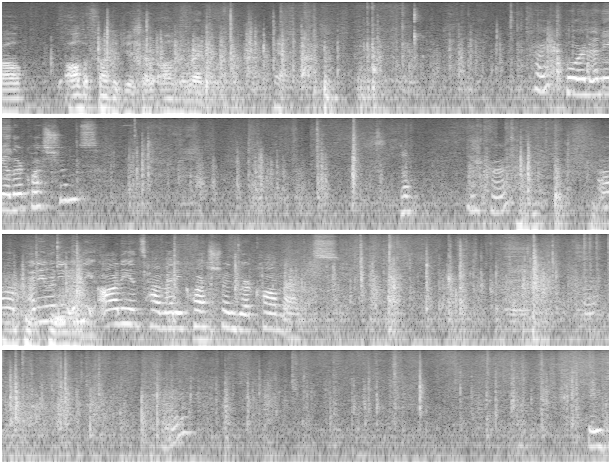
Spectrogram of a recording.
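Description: Adult men and women talk calmly nearby.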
